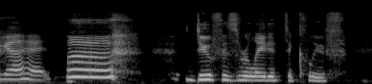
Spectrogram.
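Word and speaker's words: Duef: doof warrior have some respect say go ahead doof is related to cliff it's it's pronounced uh or rather it's spelled d-u-e-f and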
